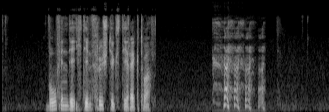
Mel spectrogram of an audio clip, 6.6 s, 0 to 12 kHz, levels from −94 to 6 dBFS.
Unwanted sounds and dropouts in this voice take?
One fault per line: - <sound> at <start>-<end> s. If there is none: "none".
- laugh at 4.2-5.3 s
